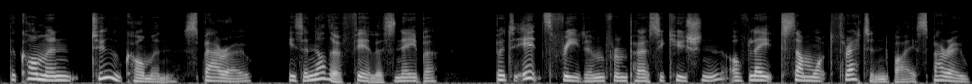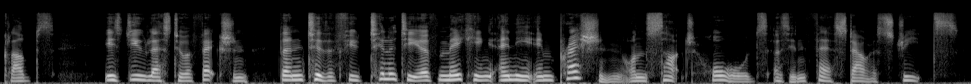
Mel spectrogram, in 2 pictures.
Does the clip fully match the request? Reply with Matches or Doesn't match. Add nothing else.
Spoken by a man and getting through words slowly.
Doesn't match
